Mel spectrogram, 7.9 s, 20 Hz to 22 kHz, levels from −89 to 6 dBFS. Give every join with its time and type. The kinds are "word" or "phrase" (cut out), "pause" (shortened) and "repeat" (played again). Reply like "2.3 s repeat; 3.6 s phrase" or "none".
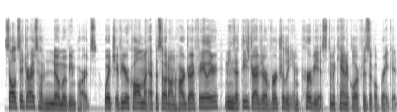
4.4 s pause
